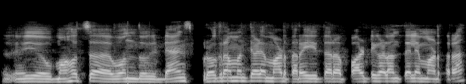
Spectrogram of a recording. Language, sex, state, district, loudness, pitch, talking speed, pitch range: Kannada, male, Karnataka, Bellary, -16 LUFS, 140 Hz, 155 wpm, 130-155 Hz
